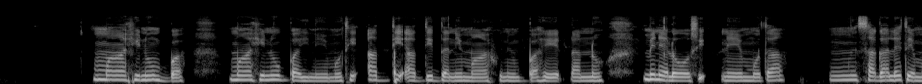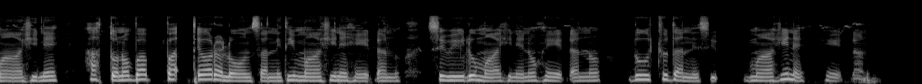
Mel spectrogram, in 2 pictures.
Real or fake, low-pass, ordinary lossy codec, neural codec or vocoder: fake; 9.9 kHz; MP3, 96 kbps; vocoder, 44.1 kHz, 128 mel bands every 256 samples, BigVGAN v2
